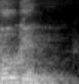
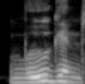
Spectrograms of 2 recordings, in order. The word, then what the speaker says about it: Mugen: do you say it i said moogan you get again let me try it demon slayer the movie mugen train so we have tanjiru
